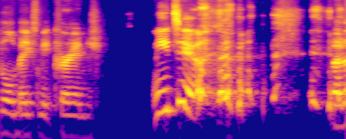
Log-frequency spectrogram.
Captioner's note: laughs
